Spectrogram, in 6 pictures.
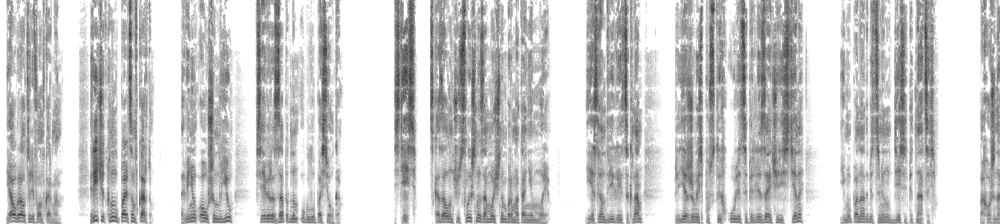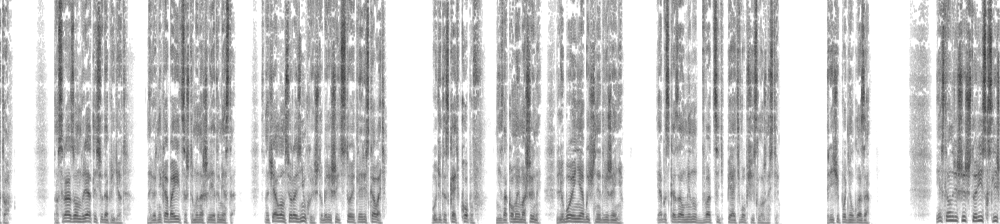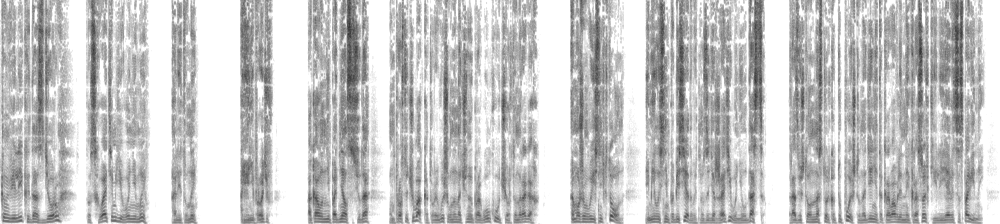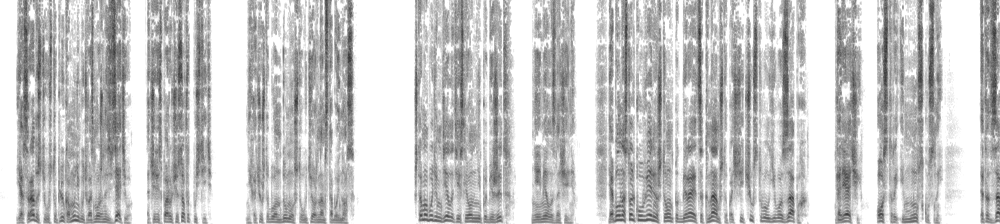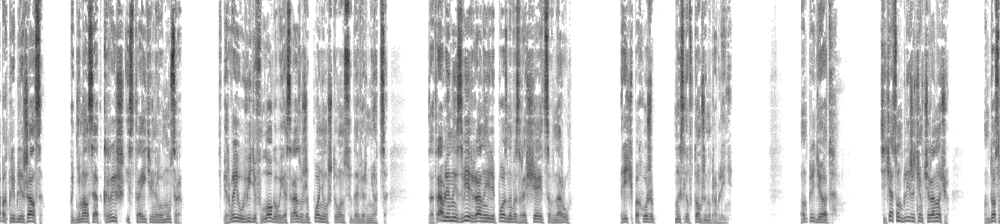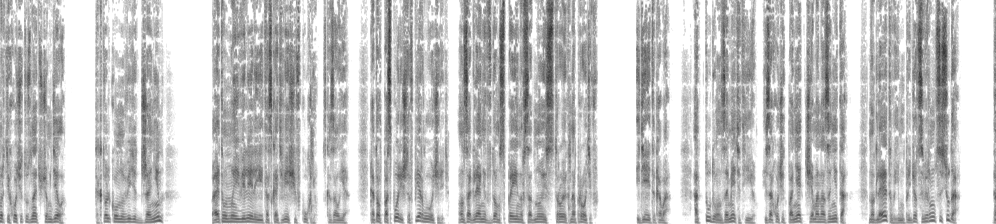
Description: Аудиокнига Брокен-Харбор | Библиотека аудиокниг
